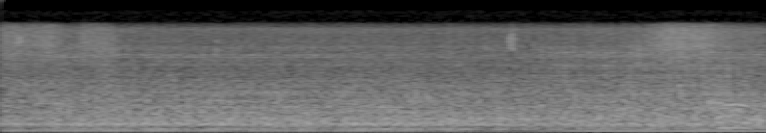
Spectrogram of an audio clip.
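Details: A quiet, steady engine drone with low humming tones and faint background hiss continues throughout; no animal sounds stand out.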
